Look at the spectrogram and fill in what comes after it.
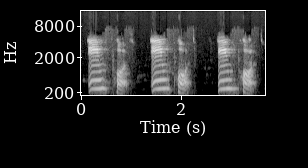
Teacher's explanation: you have a word like this imports import import import okay this is the noun so the stress falls on the first syllable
